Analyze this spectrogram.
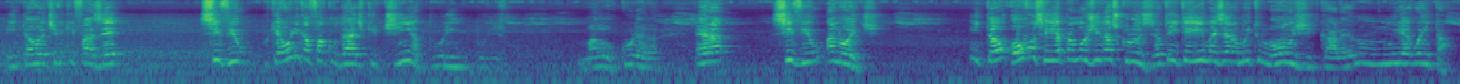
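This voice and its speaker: A man speaks with a high pitch and an animated tone at a moderate pace. Long, frequent pauses break up his speech, and audible room echo surrounds it. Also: ordinary pitch variation. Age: 60s. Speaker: vlogger telling life stories. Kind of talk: casual storytelling monologue.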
